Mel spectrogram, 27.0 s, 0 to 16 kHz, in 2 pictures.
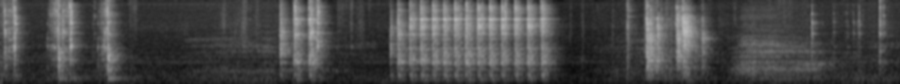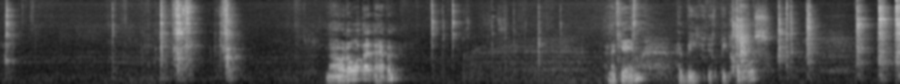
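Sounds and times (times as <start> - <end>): hand tools clinking on metal: 24.4 - 27.0.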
